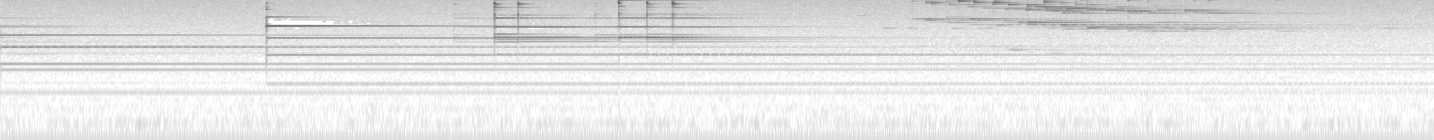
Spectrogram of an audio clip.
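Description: Metal singing bowls are struck and ring out with long, slowly fading tones.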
